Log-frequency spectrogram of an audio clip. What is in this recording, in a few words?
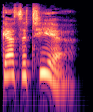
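"gazetteer", British English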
